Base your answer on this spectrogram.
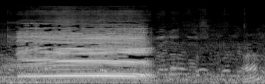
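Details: Cattle market at Raniganj, Dinajpur, 12/6/25, with dairy cows and calves for sale: a loud, steady, rich moo held for over a second before cutting off sharply, followed by softer background voices.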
